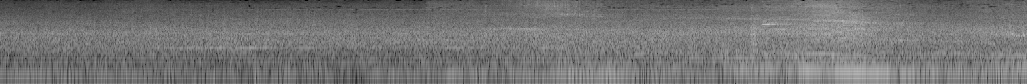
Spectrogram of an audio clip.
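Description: Busy city road traffic with double-decker buses and cars running past. In the second half an engine passes close and grows louder, loudest about eight seconds in.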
